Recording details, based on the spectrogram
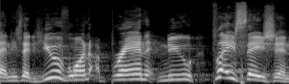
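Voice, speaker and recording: The man in this clip talks at a moderate pace. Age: 30s. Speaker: pastor. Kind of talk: sermon.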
